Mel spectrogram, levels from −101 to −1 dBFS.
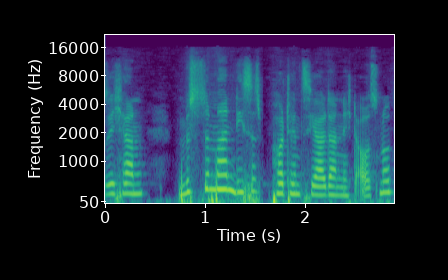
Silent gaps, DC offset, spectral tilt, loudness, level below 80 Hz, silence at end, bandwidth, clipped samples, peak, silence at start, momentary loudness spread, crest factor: none; under 0.1%; -5.5 dB/octave; -25 LUFS; -36 dBFS; 0 s; 13.5 kHz; under 0.1%; -8 dBFS; 0 s; 9 LU; 16 dB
